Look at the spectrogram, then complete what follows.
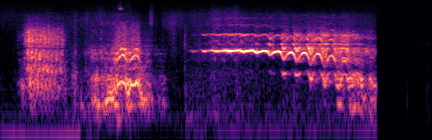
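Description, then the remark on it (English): A horse lets out a loud whinny, starting with rough snorting bursts and rising into a long quavering neigh that warbles for about two seconds before cutting off abruptly. “Here's the horse's response.”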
